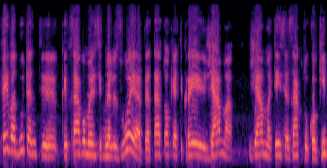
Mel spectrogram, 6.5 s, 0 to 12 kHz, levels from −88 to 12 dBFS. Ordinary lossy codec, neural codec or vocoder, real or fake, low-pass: AAC, 32 kbps; none; real; 10.8 kHz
